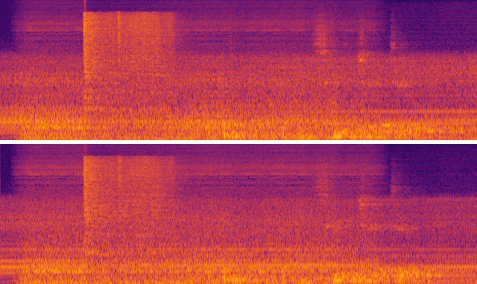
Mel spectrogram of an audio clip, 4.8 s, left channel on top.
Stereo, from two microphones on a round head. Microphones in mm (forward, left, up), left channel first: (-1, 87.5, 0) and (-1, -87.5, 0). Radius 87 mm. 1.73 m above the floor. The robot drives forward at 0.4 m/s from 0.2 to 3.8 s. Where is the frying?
20° left (ahead or behind), 1.8 m.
